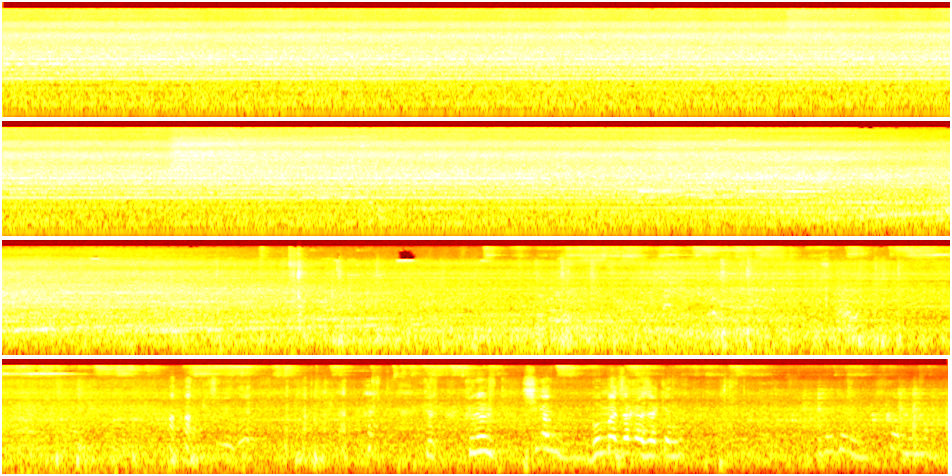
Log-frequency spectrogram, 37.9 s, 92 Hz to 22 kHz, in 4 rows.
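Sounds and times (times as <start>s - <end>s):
train machinery whirring: 0.0s - 33.6s
traction motors whining: 9.2s - 30.1s.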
